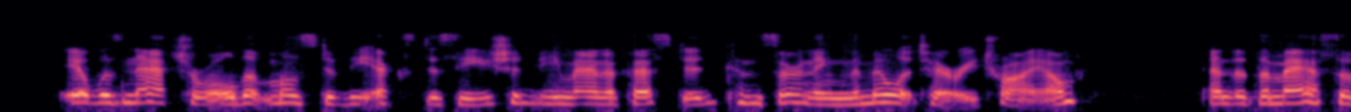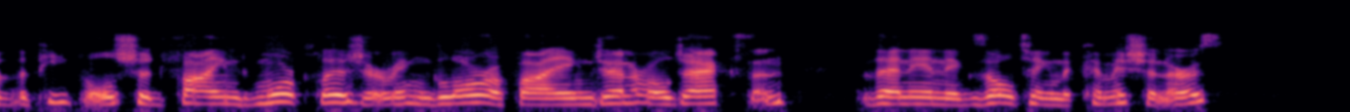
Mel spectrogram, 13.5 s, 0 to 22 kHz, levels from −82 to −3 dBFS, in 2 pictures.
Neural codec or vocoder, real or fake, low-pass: vocoder, 44.1 kHz, 80 mel bands, Vocos; fake; 7.2 kHz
